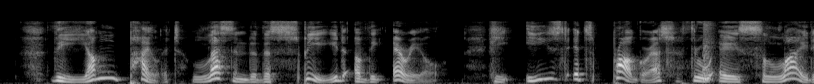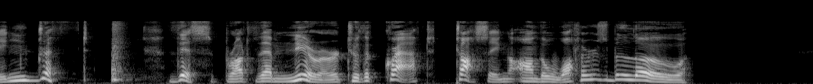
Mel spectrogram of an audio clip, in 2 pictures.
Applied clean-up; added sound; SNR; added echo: none; Snare drum; 12 dB; none.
